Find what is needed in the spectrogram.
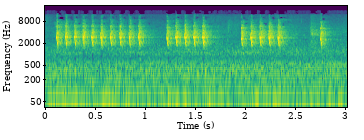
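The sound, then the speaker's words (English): A Cuban tody, a tiny bird, gives a rapid staccato call from its throat: three bursts of quick, sharp, high-pitched notes, each burst several notes long, followed by a single short note, clear with no talking. “This staccato call comes from the throat of a Cuban toady.”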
